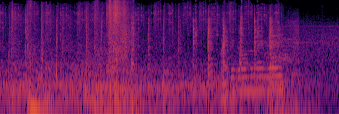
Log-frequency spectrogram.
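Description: Heavy footsteps thud on stone.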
